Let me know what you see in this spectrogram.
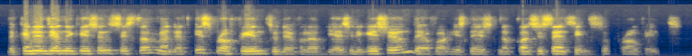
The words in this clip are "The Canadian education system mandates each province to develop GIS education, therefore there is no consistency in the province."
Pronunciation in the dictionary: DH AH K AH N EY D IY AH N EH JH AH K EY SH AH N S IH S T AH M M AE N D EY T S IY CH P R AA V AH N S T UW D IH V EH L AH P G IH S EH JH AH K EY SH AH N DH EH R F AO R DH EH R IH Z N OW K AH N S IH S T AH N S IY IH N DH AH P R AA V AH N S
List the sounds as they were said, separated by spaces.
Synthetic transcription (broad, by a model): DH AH K AH N EY D IY AH N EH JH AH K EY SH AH N S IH S T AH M M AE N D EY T IY S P R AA F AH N T UW D IH V EH L AH P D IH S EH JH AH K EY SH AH N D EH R F AO R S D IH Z N OW K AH N S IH S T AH N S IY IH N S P R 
